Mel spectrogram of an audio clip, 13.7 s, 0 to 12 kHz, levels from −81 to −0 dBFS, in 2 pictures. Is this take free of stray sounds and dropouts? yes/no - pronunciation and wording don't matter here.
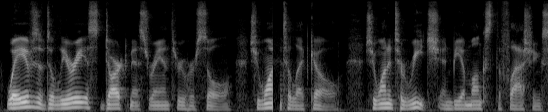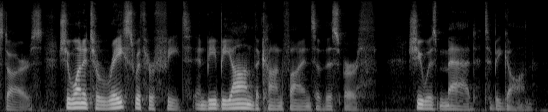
no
